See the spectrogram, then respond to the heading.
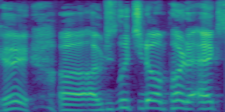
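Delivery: leading, baiting tone. Retelling how a guy tried to bait them: imitating a baiting stranger. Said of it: "Some guy who's like".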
